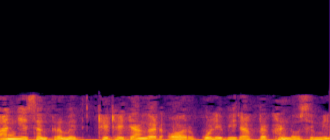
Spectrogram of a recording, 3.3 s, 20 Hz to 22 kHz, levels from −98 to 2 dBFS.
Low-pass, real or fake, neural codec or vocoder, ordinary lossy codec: 7.2 kHz; real; none; AAC, 32 kbps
